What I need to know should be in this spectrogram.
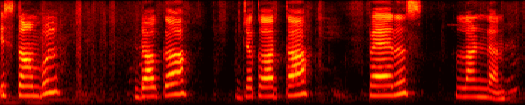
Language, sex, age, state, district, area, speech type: Kashmiri, female, 30-45, Jammu and Kashmir, Pulwama, urban, spontaneous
